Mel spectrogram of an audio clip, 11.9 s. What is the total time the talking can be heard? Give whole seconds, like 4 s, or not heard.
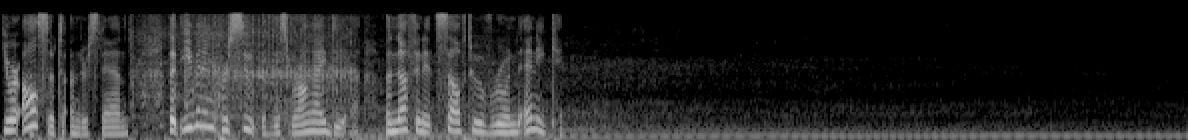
6 s.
